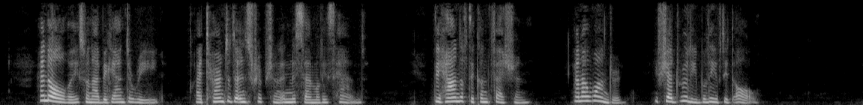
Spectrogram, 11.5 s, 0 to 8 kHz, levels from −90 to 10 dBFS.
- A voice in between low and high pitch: No, high, 245 Hz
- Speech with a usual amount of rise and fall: Yes, average, 3.9 semitones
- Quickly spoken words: No, average, 160 wpm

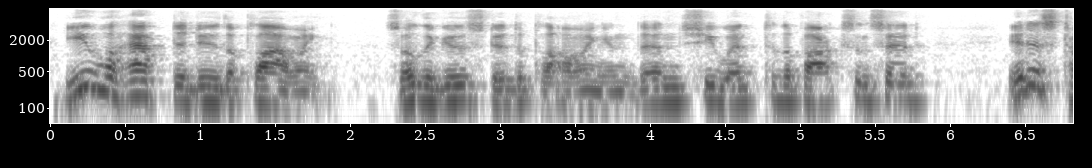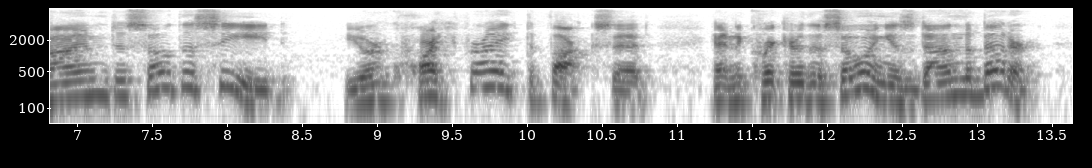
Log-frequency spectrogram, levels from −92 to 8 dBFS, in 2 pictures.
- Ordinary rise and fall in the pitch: No, wide, 5.9 semitones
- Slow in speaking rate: No, average, 200 wpm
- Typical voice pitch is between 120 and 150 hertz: Yes, medium, 140 Hz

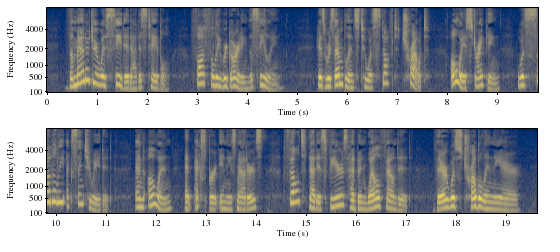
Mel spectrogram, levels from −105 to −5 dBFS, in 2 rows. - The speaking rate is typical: No, slow, 130 wpm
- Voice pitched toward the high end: Yes, high, 235 Hz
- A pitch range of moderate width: No, wide, 6.7 semitones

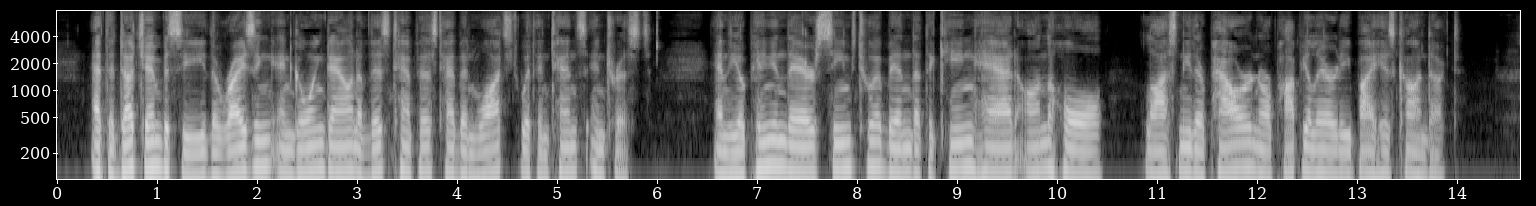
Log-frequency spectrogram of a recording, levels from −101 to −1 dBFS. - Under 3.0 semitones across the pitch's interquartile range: Yes, narrow, 2.5 semitones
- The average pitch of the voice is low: Yes, low, 115 Hz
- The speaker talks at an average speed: Yes, average, 170 wpm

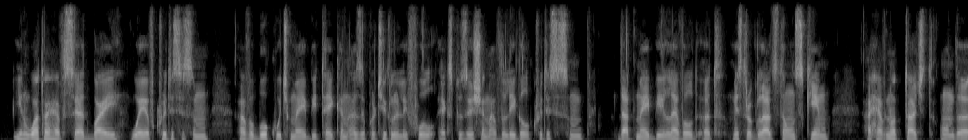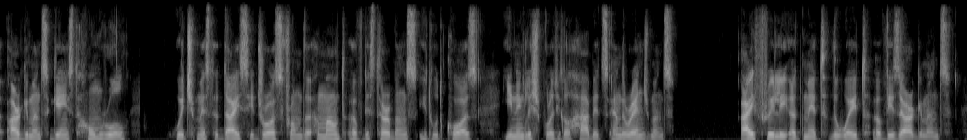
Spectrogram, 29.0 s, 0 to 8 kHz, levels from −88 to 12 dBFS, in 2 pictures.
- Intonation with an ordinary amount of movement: No, narrow, 1.4 semitones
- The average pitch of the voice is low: Yes, low, 115 Hz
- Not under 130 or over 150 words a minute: Yes, average, 145 wpm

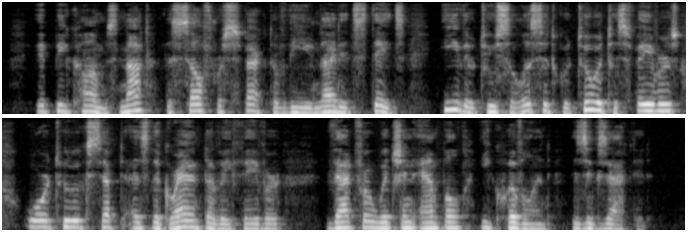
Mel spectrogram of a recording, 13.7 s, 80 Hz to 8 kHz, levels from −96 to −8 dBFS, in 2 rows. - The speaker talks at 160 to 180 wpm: No, average, 140 wpm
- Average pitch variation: Yes, average, 4.1 semitones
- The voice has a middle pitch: Yes, medium, 145 Hz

